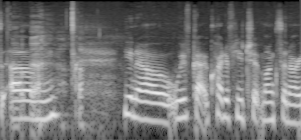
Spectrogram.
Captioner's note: chuckles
